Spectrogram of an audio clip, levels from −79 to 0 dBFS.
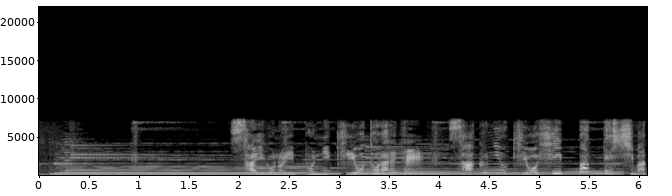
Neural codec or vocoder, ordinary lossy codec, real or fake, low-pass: none; none; real; 7.2 kHz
